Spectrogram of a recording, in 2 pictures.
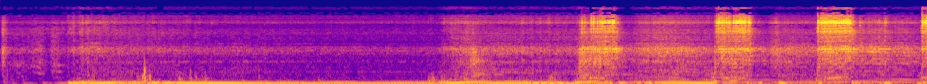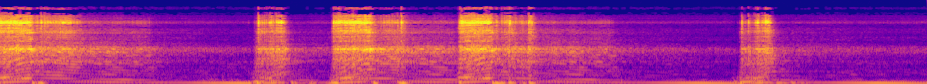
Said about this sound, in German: Heute, das können wir zumindest jetzt auch schon mal sagen, der erste BMW. Es wurde Zeit. Wir haben uns ein bisschen dieses Auto aufgespart und ohne große Umschweife würde ich sagen, wir hören uns jetzt erstmal den Sound dieses Autos an.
